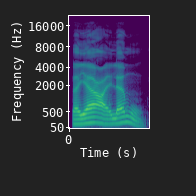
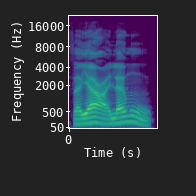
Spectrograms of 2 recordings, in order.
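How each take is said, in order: Both takes have the same delivery.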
